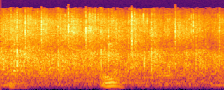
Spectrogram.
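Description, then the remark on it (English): A crowd at a church claps steadily throughout, a dense, sustained patter of audience applause for a man's shoes, with a brief voice rising faintly beneath it partway through. “And um, so let's give his shoes a round of applause, and they're very nice.”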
